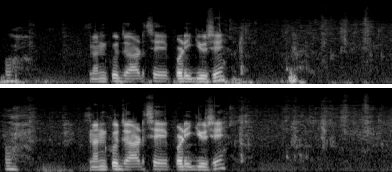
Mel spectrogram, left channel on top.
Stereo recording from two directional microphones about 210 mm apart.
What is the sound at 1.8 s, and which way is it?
Speech, 25° left (ahead or behind).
